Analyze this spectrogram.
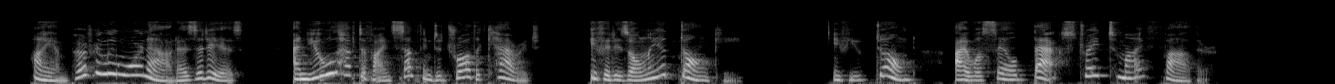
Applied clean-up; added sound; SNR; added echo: none; none; none; none.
